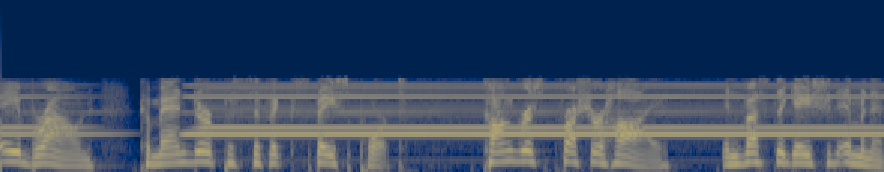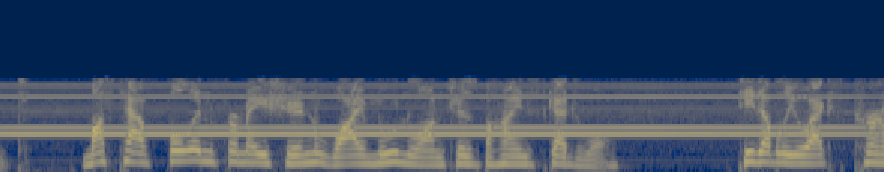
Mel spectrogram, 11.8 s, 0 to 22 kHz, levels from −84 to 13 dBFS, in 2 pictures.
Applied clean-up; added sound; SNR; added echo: none; Harmonica; 1 dB; none.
